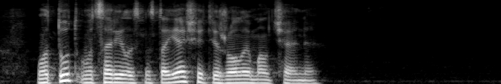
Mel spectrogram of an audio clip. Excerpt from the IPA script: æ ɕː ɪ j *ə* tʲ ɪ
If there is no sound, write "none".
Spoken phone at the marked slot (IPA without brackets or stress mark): ə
